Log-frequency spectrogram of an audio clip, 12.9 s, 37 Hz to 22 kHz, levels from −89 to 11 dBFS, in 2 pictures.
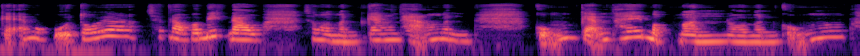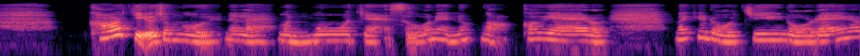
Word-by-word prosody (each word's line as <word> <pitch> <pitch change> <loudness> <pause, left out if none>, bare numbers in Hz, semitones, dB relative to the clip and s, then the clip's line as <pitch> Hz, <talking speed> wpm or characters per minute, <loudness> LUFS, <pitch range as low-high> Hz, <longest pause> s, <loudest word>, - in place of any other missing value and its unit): cả - - -2
một 270 -3 -4
buổi 440 +1 +2
tối 270 +6 0
á, 365 -1 +3 0.2
sếp 330 - -15
đâu 265 -3 +4
có 255 - +2
biết 345 +6 0
đâu, 240 -2 +5 0.3
xong 250 -2 -6
rồi 220 - -2
mình 195 -1 -3
căng 235 +1 -1
thẳng 240 +3 -1
mình 230 -6 -5 0.5
cũng 300 +1 -2
cảm 250 - +3
thấy 310 +6 +1
bực 250 - +2
mình, 200 -2 0
rồi 195 -2 -3
mình 190 0 -4
cũng 210 +3 -8 1.1
khó - - +7
chịu 420 +2 +10
trong 240 -2 0
người, 195 -2 0
nên 225 - -5
là 195 -2 0
mình 190 -3 -2
mua 220 +1 -1
trà 195 -3 -1
sữa - - 0
này, 255 -3 -1
nước 225 +5 -3
ngọt 230 - -5
có 260 - -3
ga 225 -4 +3
rồi 190 -3 +1 0.5
mấy 255 0 -2
cái 310 - -2
đồ 215 -8 +1
chiên, 235 +2 -1
đồ 190 -3 0
rán 220 +7 +2
á, 320 - -2
235 Hz, 220 wpm, -24 LUFS, 205-260 Hz, 1.1 s, chịu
